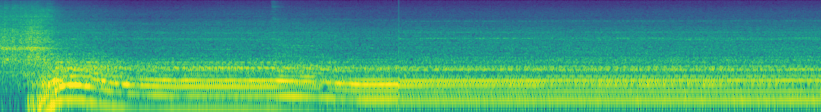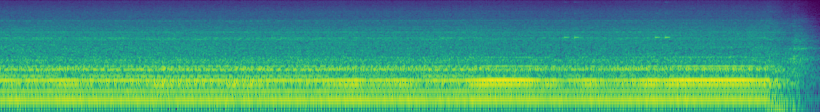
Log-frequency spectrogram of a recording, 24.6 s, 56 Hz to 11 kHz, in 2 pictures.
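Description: Nissan GT-R's twin-turbo 3.8-litre V6, remote-started from a phone app with nobody in the car. It catches and flares in the first second or two, then settles to a steady idle that steps down about six seconds in. Near the end it is switched off from the app and cuts out suddenly.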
